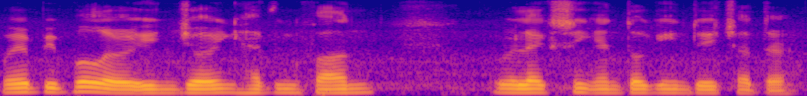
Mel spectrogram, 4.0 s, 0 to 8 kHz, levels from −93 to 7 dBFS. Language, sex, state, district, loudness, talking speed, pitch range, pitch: English, male, Nagaland, Dimapur, -17 LUFS, 180 wpm, 115-125 Hz, 115 Hz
